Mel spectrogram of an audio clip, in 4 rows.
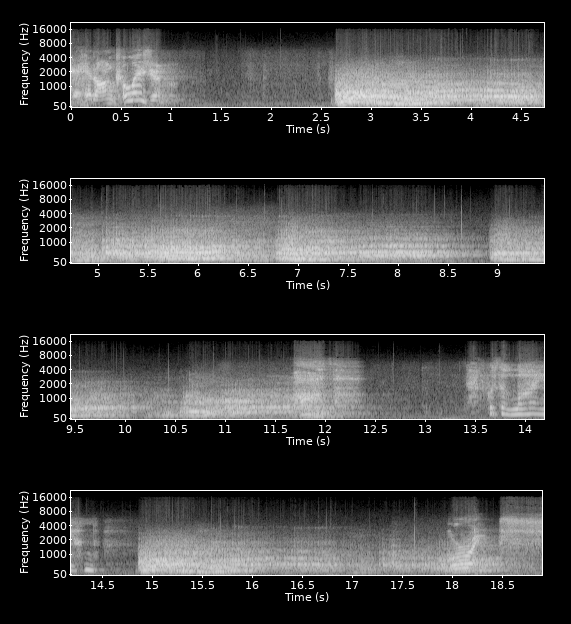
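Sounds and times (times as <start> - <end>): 
speech: 0.2 - 1.1, 13.8 - 14.6
lions roaring: 2.6 - 12.4, 14.9 - 18.7.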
